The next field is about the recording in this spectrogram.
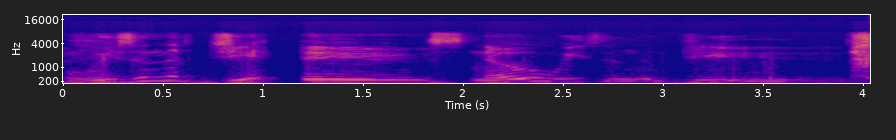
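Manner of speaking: slow, drawn-out comic celebrity impression voice. Trying an impression after being asked to: Pauly Shore impression. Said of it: "Do your best Pauly Shore right now".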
